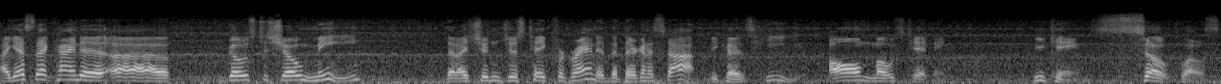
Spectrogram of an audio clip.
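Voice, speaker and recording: A loud man speaks at a very slow pace with a high pitch and lively intonation. Long, frequent pauses break his speech over noticeable background noise. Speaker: vlogger riding a trike. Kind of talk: casual vlog monologue. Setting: outdoors, riding a trike.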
